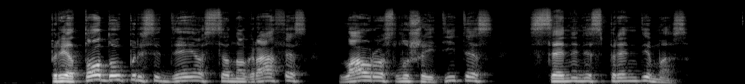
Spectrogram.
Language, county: Lithuanian, Šiauliai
